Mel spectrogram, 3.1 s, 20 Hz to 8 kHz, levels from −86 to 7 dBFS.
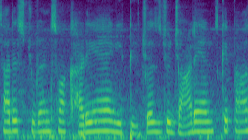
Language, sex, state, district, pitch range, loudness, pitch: Hindi, female, Bihar, Katihar, 200-215 Hz, -15 LUFS, 210 Hz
